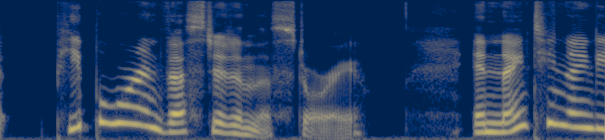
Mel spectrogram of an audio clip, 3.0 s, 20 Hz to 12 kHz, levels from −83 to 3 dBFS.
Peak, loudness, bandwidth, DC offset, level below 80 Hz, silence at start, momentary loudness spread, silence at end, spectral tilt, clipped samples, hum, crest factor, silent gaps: -6 dBFS; -23 LUFS; 12 kHz; under 0.1%; -56 dBFS; 0.3 s; 13 LU; 0 s; -3.5 dB/octave; under 0.1%; none; 18 dB; none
